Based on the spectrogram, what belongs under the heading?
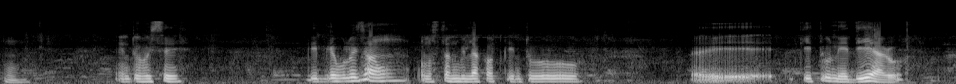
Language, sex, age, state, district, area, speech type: Assamese, male, 60+, Assam, Goalpara, urban, spontaneous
